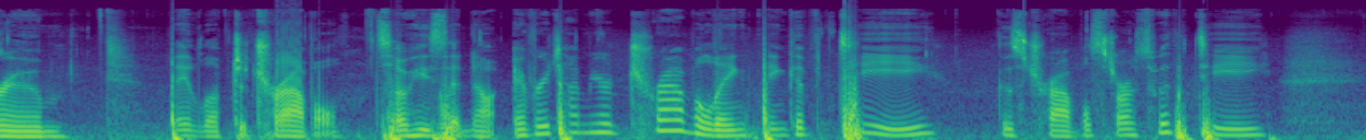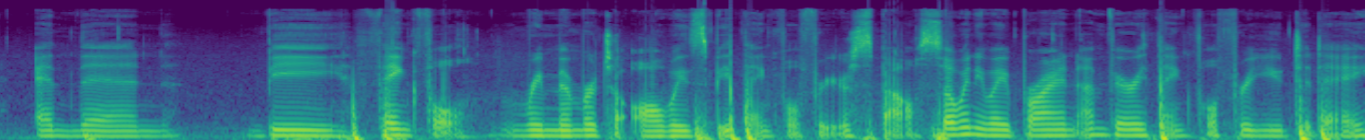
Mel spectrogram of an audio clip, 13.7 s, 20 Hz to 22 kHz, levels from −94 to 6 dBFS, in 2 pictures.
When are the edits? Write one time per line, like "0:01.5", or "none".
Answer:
none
